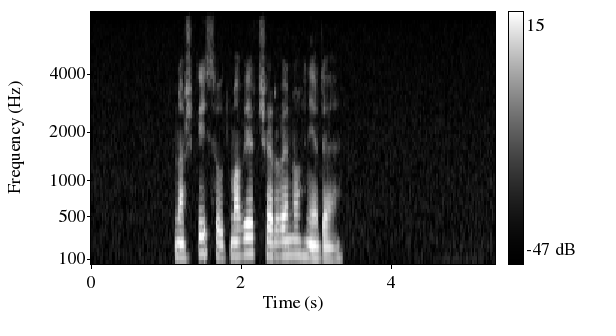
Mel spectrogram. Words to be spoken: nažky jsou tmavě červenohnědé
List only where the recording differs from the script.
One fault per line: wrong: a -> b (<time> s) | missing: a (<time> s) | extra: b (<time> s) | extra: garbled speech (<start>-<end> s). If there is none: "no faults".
no faults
